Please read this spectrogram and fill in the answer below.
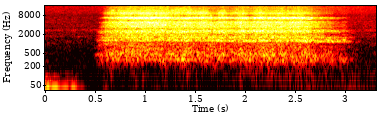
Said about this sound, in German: Genau, dann kannst du einmal genau die Zungenspitze, wie gesagt, so ein bisschen oben an den Gaumen äh, mhm. äh, und dann atmen wir einmal durch die Nase ein.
